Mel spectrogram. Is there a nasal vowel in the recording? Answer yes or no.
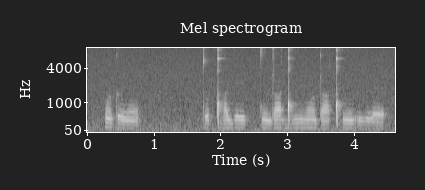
yes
